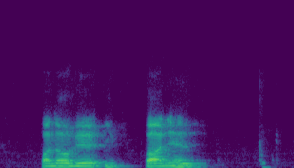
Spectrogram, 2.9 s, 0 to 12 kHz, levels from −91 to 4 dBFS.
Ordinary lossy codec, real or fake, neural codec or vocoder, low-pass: Opus, 16 kbps; real; none; 7.2 kHz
